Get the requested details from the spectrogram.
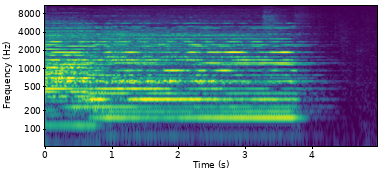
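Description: A pipe organ plays a sustained chord.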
